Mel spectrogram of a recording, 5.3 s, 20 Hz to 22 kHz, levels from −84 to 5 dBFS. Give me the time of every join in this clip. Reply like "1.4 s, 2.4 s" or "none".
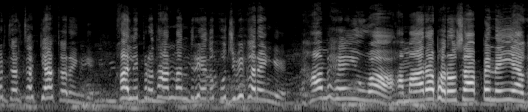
3.0 s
